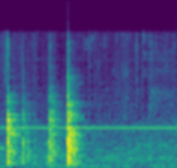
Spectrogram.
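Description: Tarot cards being laid down on a wooden tabletop: four quick knocks within the first second, the last the loudest. A faint steady tone runs underneath.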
